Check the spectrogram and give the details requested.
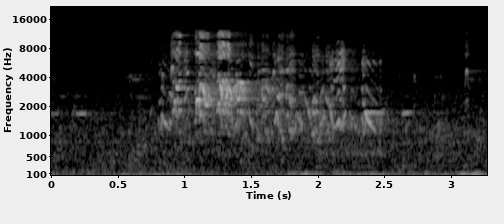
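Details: Eastern rosella from the New England region of NSW, Australia, a bird of woodlands, parks and gardens; a dense burst of high, bright chattering and twittering notes lasting about a second and a half, over a low background rumble.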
